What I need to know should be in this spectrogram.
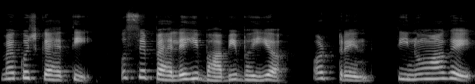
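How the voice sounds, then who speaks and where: A woman narrating an emotional first-person story in a soft, gentle reading voice. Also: fairly high pitch, lively intonation, measured pace.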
